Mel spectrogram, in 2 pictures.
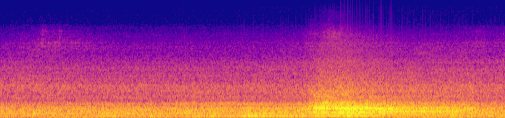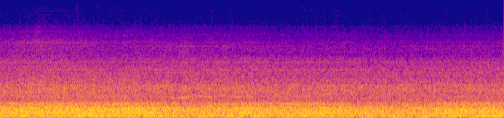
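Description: Traffic rumbles steadily along a motorway, swelling briefly as a vehicle passes close.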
